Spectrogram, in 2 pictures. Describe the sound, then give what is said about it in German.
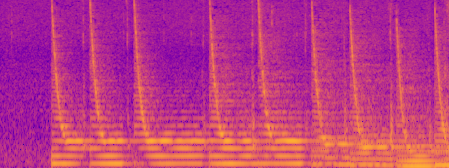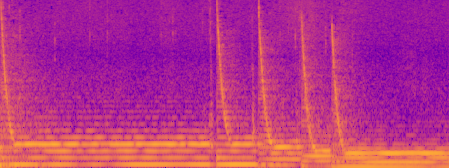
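A synthesizer runs through a filter with heavy reverb and some digital clipping. Loud sustained tones carry a quick series of sharp, plucked attacks, and the notes shift as long reverberant tails ring on. “Ah, ein bisschen viel Hall hier.”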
